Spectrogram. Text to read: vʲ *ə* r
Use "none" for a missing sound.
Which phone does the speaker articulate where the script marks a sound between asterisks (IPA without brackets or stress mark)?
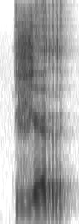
ɛ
